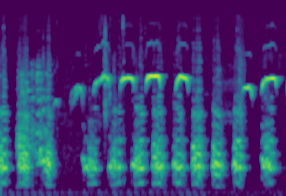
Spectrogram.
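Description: Loud, rapid bird calls repeat in a steady rhythm, a series of close gobbling bursts from poultry with short gaps between them.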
